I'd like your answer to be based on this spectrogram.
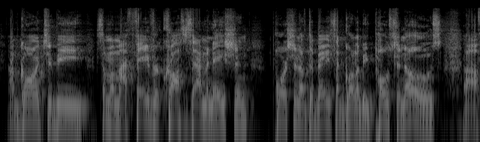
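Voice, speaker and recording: A man in his thirties hosting a live debate show, relaxed and casual, saying "man" a lot. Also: mid-range voice. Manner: laid-back, says "man" often. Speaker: host.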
